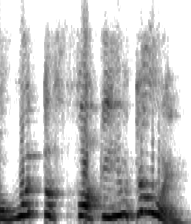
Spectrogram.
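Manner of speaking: high, loud, slow outrage; angry yell. Retold or imitated. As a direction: yell in disbelief at a queue-jumper. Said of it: "I mean, I yelled".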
